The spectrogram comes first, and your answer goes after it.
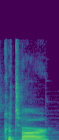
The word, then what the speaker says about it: Qatar: I think it's actually pronounced Qatar, but I think Qatar sounds cooler, just personally.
